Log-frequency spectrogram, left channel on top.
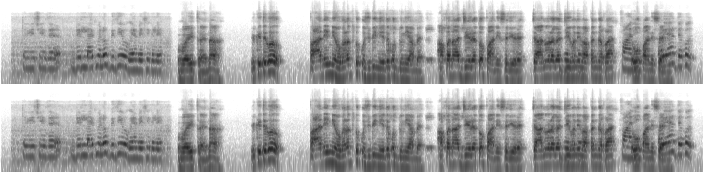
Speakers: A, on the right (about 65°); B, on the right (about 30°).
A: تو یہ چیزیں ڈیلی لائف میں لوگ بزی ہو گئے ہیں بیسکلی
B: وہی تو ہے نا کیونکہ دیکھو پانی نہیں ہوگا نا تو تو کچھ بھی نہیں ہے دیکھو دنیا میں اپن آج جی رہے تو پانی سے جی رہے جانور اگر
A: بالکل
B: جیون یاپن کر رہا ہے
A: پانی
B: تو وہ
A: اور
B: سے
A: یار
B: ہے
A: دیکھو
